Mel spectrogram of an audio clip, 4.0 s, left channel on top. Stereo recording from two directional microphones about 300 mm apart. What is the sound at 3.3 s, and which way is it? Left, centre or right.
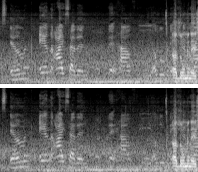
Speech, centre.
